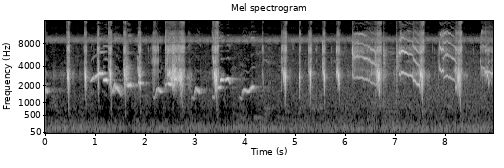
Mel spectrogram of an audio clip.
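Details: Fighter-type white-rumped shama giving a lively varied song of whistled notes, sharp clicks and rapid descending slurred phrases, some repeated in a series of ringing downward sweeps toward the end; steady faint high hum behind.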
